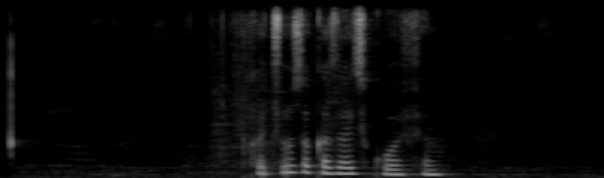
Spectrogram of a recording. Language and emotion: Russian, neutral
